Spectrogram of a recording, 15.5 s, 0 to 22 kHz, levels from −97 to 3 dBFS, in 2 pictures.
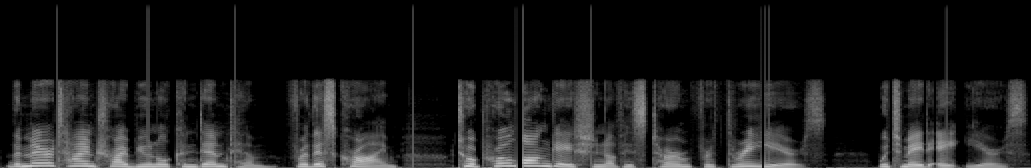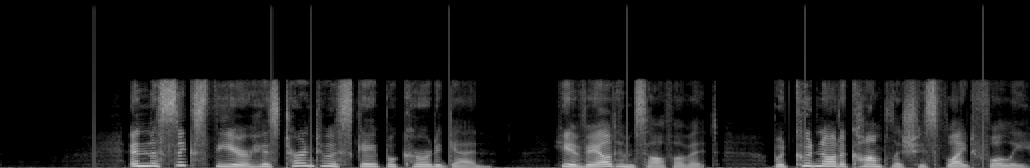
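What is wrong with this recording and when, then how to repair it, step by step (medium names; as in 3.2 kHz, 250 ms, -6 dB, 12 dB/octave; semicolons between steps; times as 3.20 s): tick 45 rpm -25 dBFS
1.11 s: pop -19 dBFS
3.87–3.93 s: dropout 56 ms
5.71–5.73 s: dropout 24 ms
10.05 s: dropout 3.4 ms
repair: de-click; interpolate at 3.87 s, 56 ms; interpolate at 5.71 s, 24 ms; interpolate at 10.05 s, 3.4 ms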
